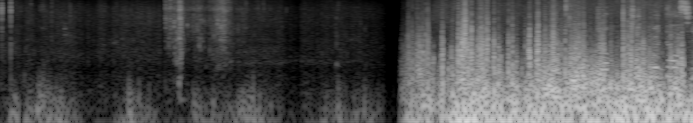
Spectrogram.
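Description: Strong wind on a lake during a fishing outing roars across the microphone in a sudden loud, continuous gusting rush that takes over after a few seconds of quieter talking.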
